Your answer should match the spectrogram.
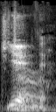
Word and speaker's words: Jotaro: Jotaro. I think that's how you say it. Jotaro. – Yeah. You're right.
